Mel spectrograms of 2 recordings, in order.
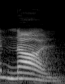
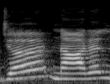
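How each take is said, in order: First: The word begins directly with the n sound. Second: A g sound is spoken before the n. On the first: The speaker calls it right. "इसको क्या पढ़ेंगे? नाल" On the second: The speaker calls it wrong. "ज नारल नहीं पढ़ेंगे"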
